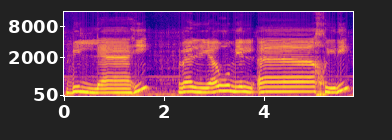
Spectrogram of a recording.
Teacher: لفظ اللہ سے پیچھے زیر ہے تو لفظ اللہ کو ہم باریک پڑھیں گے۔ جب لفظ اللہ سے پیچھے زبر یا پیش ہو تو لفظ اللہ پر پڑھتے ہیں، اور اگر لفظ اللہ سے پیچھے والے حرف نیچے زیر ہو تو لفظ اللہ باریک پڑھتے ہیں۔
